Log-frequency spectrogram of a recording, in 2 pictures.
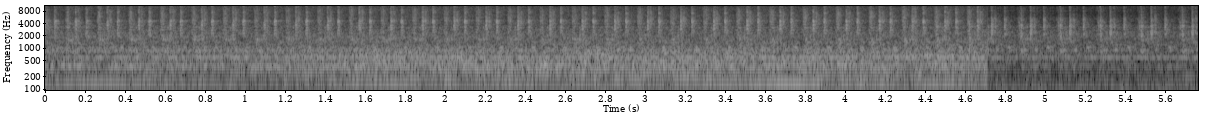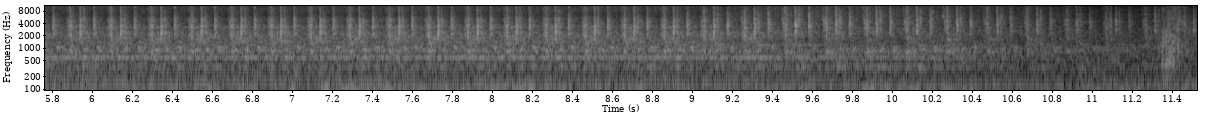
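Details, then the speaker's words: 2010 Dodge Challenger after top-end work and head bolts torqued: sharp steady ticking two or three per second over idle, as loud as before the repair; owner suspects a bent valve or oil pressure problem, cause unknown. "but i don't know what's going on guys everything's done but it's still ticking just as loud as it was i'm wondering at this point if there's a bent valve"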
